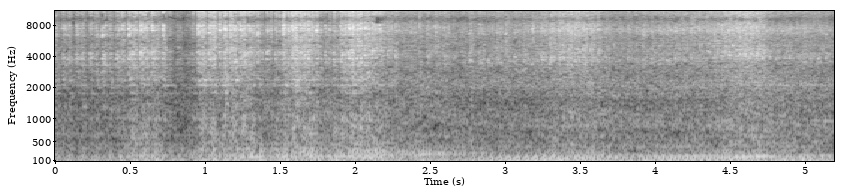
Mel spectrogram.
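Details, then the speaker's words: 1975 Ford F250 FE 390, first start after 30 years, freed up, on mismatched spark plugs: loud raspy V8 rumble with open, blatty note as it revs; suspected bad or leaking exhaust, oil pressure good. "Sounds like it's got a bad exhaust."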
